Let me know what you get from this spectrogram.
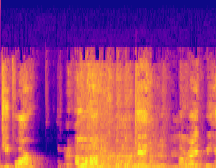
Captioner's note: everyone chuckling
